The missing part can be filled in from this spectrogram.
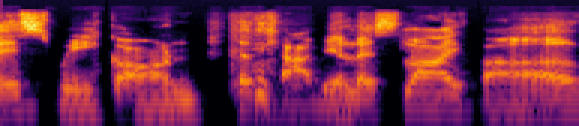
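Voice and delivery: put-on TV narrator announcer delivery. Recalling a habitual impersonation of a TV show narrator, The Fabulous Life of narrator voice. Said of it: "I always would do his impersonation. I would always be like".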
